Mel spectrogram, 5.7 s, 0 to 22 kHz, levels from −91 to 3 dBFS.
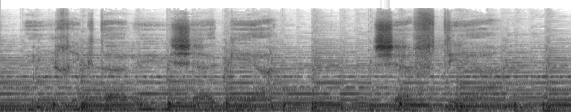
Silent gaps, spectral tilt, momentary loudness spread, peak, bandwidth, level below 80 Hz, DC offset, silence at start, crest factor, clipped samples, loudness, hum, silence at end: none; -4.5 dB/octave; 7 LU; 0 dBFS; 16.5 kHz; -26 dBFS; under 0.1%; 0 s; 14 dB; under 0.1%; -14 LUFS; none; 0 s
